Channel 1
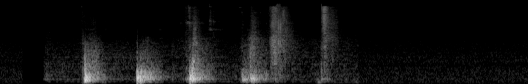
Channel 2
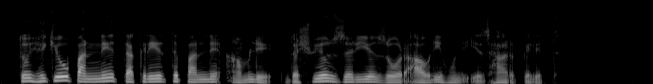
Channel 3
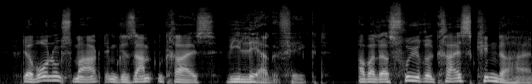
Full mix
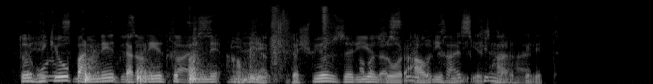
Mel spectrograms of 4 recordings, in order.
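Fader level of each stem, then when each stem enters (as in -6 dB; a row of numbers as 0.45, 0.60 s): -9.0, +1.0, -15.0 dB; 0.00, 0.00, 0.00 s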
